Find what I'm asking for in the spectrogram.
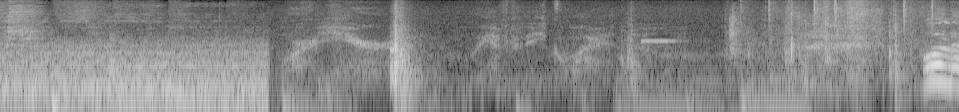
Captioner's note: whispering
